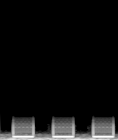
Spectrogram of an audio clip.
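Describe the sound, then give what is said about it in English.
A phone being dialed to call a police chief for help: three short, evenly spaced touch-tone beeps, clear, over a low background hum with no talking. “Bishop then grabs his phone and dials the chief for help.”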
